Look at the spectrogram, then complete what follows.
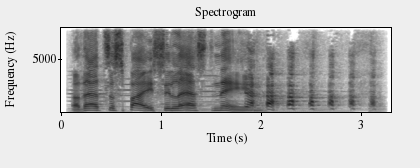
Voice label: saying thats a spicy last name bad italian accent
